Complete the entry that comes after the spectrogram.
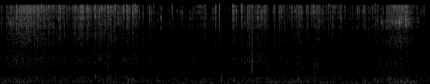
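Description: A hand squeezes a grey leaf-print cotton pillow filled with cherry pits, then lifts one corner and shakes it so the pits rattle inside. The result is a quiet, bright, dense clatter of pits shifting against each other and the fabric, continuous with small swells and almost no low end.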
